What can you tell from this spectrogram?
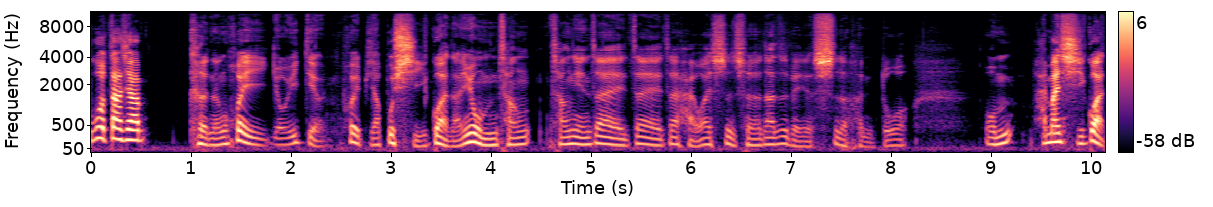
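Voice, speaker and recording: A medium-pitched man at a moderate pace, with lively intonation and big swings in loudness, on a very clean recording with a silent background. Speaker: podcast co-host, car enthusiast. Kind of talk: casual chat.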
